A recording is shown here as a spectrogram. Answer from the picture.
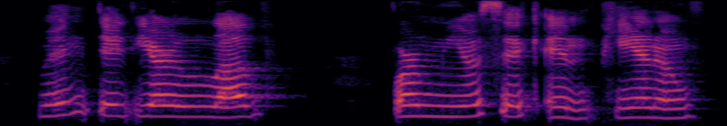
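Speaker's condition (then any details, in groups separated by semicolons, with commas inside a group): Cerebral palsy; hard to talk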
